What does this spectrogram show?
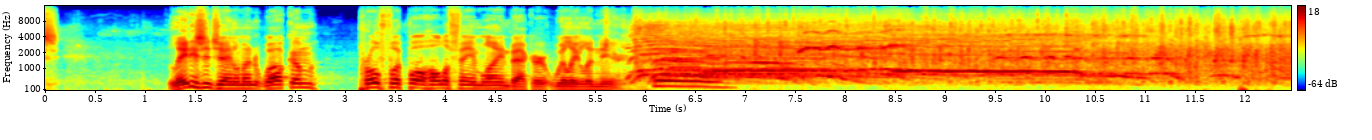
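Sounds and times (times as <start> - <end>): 
speech: 1.3 - 6.6
crowd clapping and cheering in a standing ovation for a Hall of Fame linebacker: 5.8 - 12.4.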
